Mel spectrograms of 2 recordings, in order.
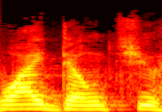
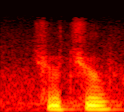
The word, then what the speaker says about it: why don't you: Es curioso con la T de don't. Y con la Y de you, cuando se juntan, la pronunciación suena a chu, como chufla, chufla. Why aren't you? Chu-chu.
